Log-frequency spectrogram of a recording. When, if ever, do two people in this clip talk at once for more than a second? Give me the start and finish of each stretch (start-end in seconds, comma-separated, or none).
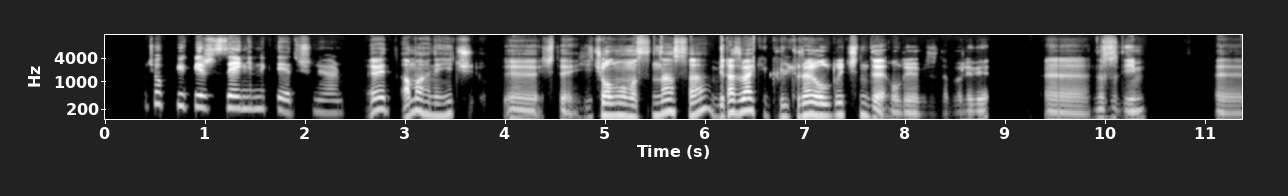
none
